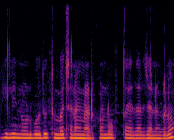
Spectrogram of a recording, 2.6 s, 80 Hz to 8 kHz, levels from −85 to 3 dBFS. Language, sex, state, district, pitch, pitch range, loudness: Kannada, female, Karnataka, Mysore, 200 Hz, 195-210 Hz, -27 LUFS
